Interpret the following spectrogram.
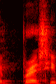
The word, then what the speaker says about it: précis: इसे प्रेसी प्रोनाउंस करते हैं, अक्सर लोग इसे गलत प्रोनाउंस करते हैं।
